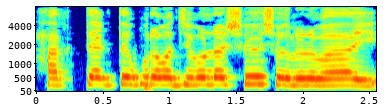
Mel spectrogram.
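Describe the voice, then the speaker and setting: A man's voice: very high voice, flat delivery, rapid-fire, clean tone. A man voicing a sick, whining young fellow with a bellyache in a comic cartoon. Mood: miserable, whining. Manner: complaining, whiny. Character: sick whining young male friend with stomach cramps.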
